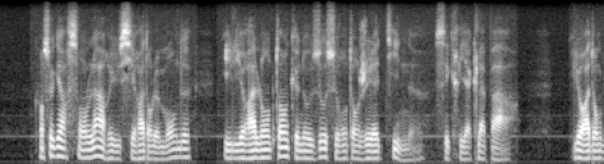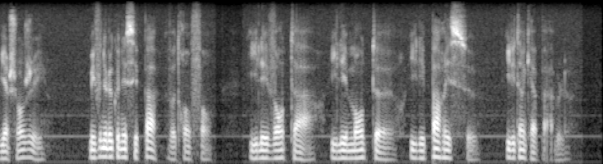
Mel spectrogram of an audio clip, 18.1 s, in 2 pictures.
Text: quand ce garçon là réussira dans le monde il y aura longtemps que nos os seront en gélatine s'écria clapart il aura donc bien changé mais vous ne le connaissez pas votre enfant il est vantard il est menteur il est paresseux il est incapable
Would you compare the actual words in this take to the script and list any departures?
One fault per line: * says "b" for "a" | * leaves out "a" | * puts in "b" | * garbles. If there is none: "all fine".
all fine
